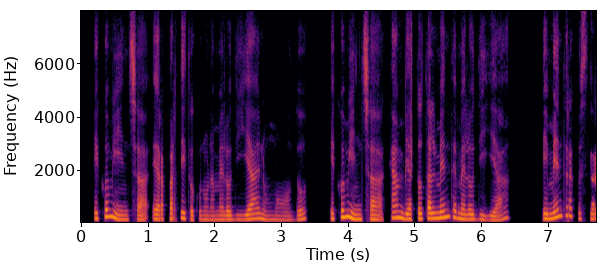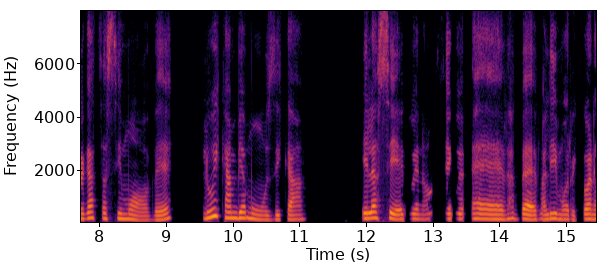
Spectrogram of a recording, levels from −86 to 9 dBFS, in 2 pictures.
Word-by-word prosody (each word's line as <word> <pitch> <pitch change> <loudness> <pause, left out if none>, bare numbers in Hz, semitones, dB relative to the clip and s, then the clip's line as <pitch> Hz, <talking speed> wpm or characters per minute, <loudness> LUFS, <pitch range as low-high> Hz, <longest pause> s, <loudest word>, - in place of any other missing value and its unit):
E 200 - -1
comincia 185 -11 +1
era 175 -1 0
partito 195 -1 -1
con 160 +1 -12
una 155 -1 -7
melodia 160 +3 -2
in 195 -1 0
un 155 -1 -7
modo, 150 +4 -7 0.3
e 190 - -2
comincia 175 -9 +3
cambia 220 -5 +3
totalmente 210 +7 +3
melodia. 175 -2 -2 0.5
E 190 0 +1
mentre 285 +9 +2
questa 190 -1 -5
ragazza 210 +2 0
si 195 +1 -2
muove, 160 +1 -2 0.4
lui 245 +9 +4
cambia 220 -4 +2
musica, 165 -2 -3 0.8
e 200 0 +2
la 220 +2 +5
segue, 185 -2 0
no, 180 +3 -11
segue 190 0 -6
ehm, 180 -3 +1
vabbè, 180 -3 +2
ma 170 - -6
lì 190 +4 +1
Morricone 175 +1 -1
185 Hz, 130 wpm, -21 LUFS, 165-200 Hz, 0.8 s, la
